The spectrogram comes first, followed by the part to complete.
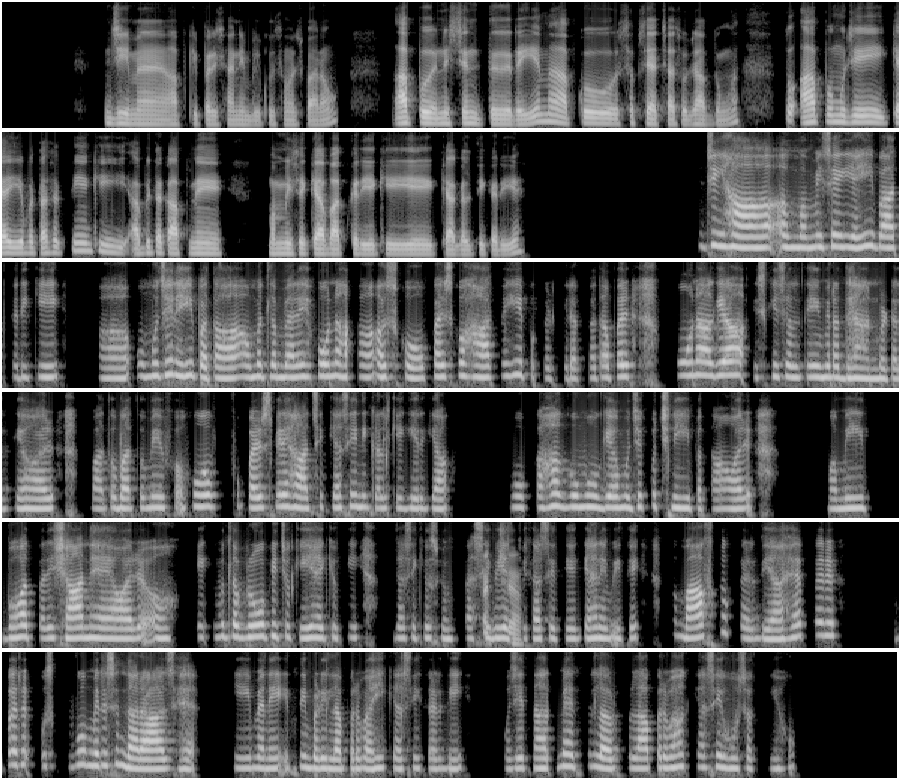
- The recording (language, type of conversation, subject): Hindi, advice, गलती की जिम्मेदारी लेकर माफी कैसे माँगूँ और सुधार कैसे करूँ?
- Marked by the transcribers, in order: none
